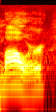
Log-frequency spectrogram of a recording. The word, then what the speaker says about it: Maurer: Our second speaker is Judge Maurer. And Judge, I want you to know the note said it rhymes with power.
